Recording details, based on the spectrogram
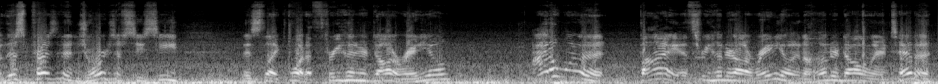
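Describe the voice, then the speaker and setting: Man vlogging over loud road noise. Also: fairly high pitch. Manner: conversational, opinionated, frequent fillers and restarts. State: dry throat, occasional coughs. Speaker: ham radio vlogger. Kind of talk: casual rambling vlog talk.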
